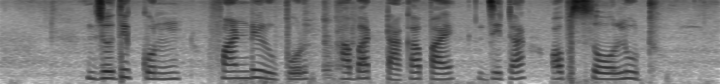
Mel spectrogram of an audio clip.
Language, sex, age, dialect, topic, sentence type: Bengali, female, 18-24, Western, banking, statement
